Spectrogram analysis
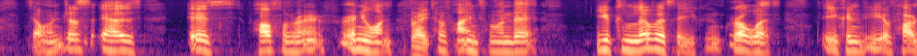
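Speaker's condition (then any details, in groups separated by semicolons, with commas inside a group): Cerebral palsy, mild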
